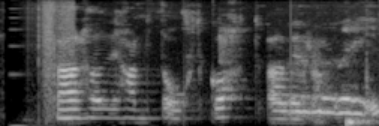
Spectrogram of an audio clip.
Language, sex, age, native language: Icelandic, male, 11, Icelandic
